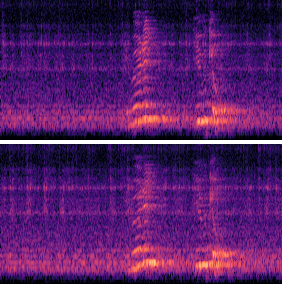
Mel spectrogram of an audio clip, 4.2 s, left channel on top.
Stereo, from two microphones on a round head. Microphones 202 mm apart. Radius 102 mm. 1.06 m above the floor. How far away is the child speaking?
About 3.5 m.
